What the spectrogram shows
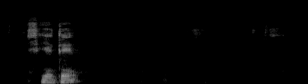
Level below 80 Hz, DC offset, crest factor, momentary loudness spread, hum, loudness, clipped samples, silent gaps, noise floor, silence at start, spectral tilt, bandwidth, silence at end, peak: -72 dBFS; under 0.1%; 26 dB; 22 LU; none; -37 LUFS; under 0.1%; none; -77 dBFS; 0.25 s; -3.5 dB/octave; 11.5 kHz; 0.3 s; -18 dBFS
